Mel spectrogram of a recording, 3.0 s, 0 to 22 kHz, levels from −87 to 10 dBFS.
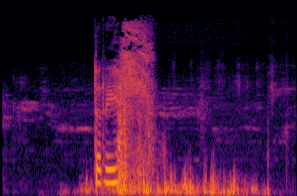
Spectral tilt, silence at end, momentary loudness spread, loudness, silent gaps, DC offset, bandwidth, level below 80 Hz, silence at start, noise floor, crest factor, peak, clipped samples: -5 dB/octave; 0.25 s; 21 LU; -19 LUFS; none; under 0.1%; 15.5 kHz; -38 dBFS; 0.3 s; -47 dBFS; 18 dB; -2 dBFS; under 0.1%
